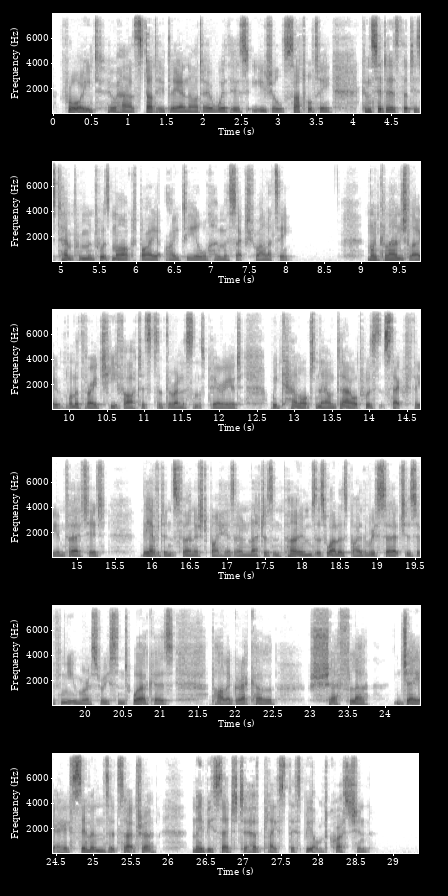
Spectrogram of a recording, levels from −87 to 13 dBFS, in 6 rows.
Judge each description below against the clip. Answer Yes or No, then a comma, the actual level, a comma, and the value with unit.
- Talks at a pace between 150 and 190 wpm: No, average, 140 wpm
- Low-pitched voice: Yes, low, 110 Hz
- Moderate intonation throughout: No, narrow, 2.3 semitones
